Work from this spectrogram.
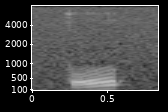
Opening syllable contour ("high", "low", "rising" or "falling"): rising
